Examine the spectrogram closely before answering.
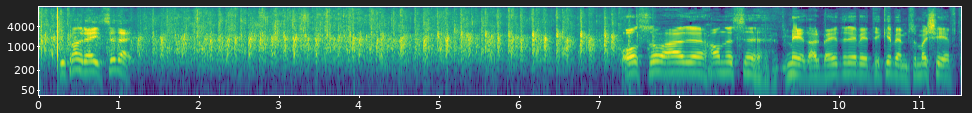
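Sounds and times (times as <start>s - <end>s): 
audience applause welcoming a guest: 0.0s - 7.7s
speech: 0.3s - 1.4s, 7.3s - 11.5s.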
